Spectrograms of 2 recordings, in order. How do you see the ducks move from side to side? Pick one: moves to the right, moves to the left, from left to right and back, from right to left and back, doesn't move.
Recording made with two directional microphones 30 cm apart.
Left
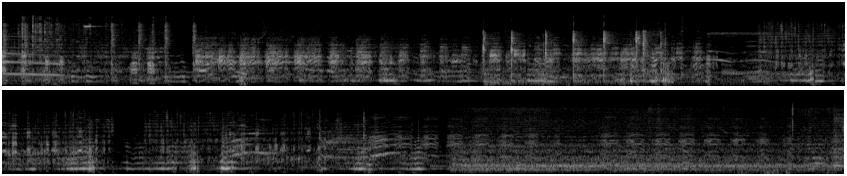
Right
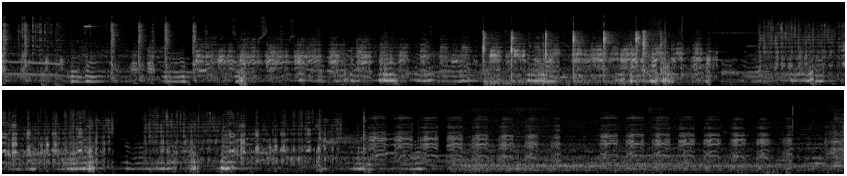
moves to the right.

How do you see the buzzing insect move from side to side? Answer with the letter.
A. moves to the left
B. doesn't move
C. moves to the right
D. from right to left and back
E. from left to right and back
A.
